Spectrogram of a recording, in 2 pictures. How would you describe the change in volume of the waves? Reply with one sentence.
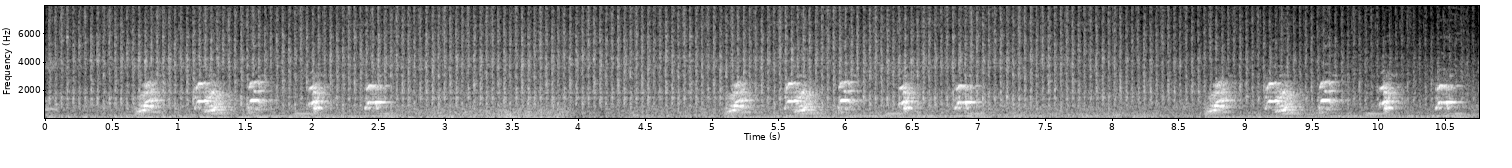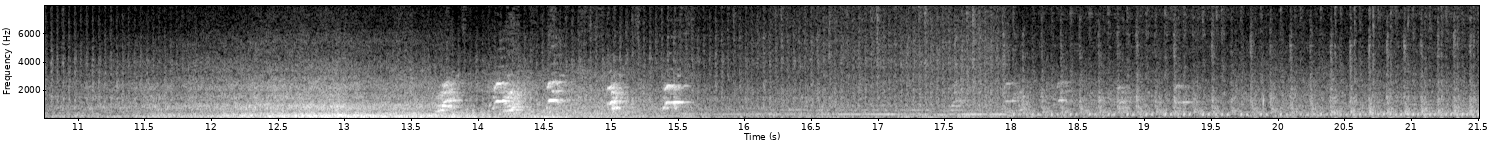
The loudness of the waves goes up, then down.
